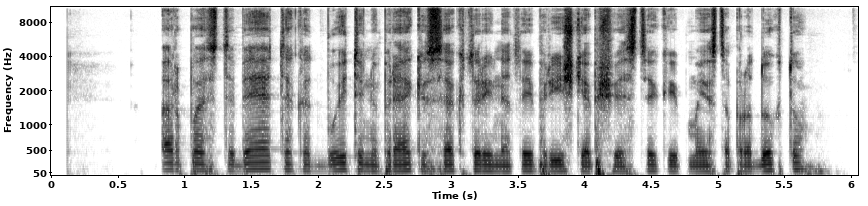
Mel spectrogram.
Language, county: Lithuanian, Vilnius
